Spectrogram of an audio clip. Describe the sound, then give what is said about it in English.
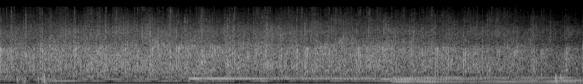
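Audience applause welcomes a guest from the Philippines: dense, steady clapping that runs for about six seconds at an even loudness, with low sustained tones underneath. “So why don't you put your hands together and please would you welcome Lucille.”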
